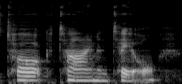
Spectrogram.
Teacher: it's an alveolar placement it's not voiced and it does show up in words such as talk time and tail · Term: stop consonants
